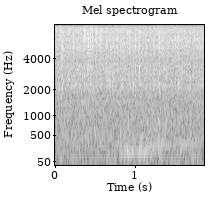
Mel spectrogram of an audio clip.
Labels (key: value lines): label: ambient
recorder: HydroMoth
